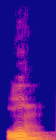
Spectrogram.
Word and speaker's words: ॐ: अक्षरों को साथ में तो संधि हो जाती है ए और यू बन जाता है ओ और बचा मा अब ओम जो हो गया यह हम लोग सामान्य उच्चारण में लेकर आता है यानी की जब हम लोग सामान्य उच्चारण करते हैं तो चरण बना तो इस तरह से ओ और मा का कोई मैन को जोड़ करके ओम बोला जाता है या ओम की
